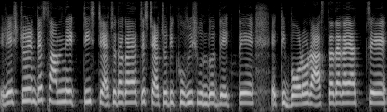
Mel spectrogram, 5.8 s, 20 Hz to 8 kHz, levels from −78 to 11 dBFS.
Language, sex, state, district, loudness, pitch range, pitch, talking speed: Bengali, female, West Bengal, Purulia, -15 LUFS, 260-285 Hz, 270 Hz, 165 wpm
